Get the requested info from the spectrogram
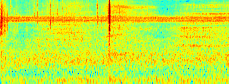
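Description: Steady low outdoor rumble with a faint, steady high-pitched tone over it, and a single light click about a second in.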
